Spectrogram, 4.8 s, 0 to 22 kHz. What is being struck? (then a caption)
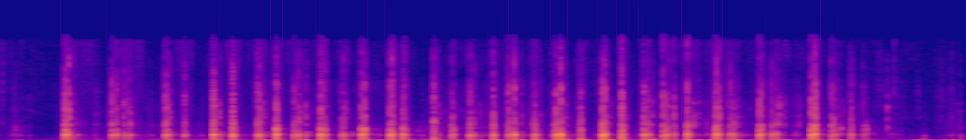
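Small snus container. Fast tapping on a small snus container makes a rapid run of about thirty short, dry taps with a faint ring near 900 Hz. The taps follow close together over nearly five seconds with no lingering decay.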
